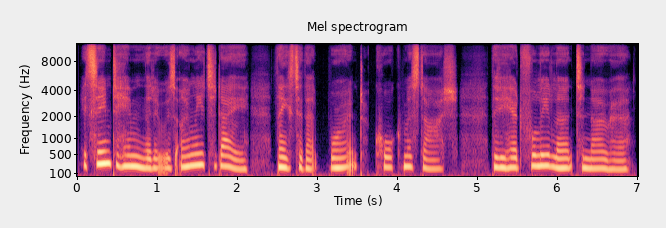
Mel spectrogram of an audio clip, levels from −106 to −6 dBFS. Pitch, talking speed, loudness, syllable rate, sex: 210 Hz, 195 wpm, -20 LUFS, 5.2 syllables/s, female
